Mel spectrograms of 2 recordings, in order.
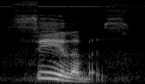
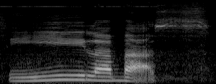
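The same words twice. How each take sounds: First: SÍLABAS said slowly as one word; slow, falling SÍLABAS for writing; measured dictation. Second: SÍ-LA-BAS stretched syllable by syllable; very slow SÍLABAS, every vowel held; drawn-out dictation. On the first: Teacher dictates while writing. (SÍLABAS ditado devagar) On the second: Repeats word slowly while writing. (SÍLABAS bem esticado, sílaba por sílaba) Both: Shown as a demonstration.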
